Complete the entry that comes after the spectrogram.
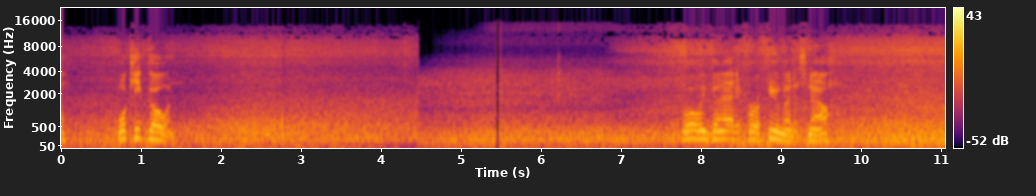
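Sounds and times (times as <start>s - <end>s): ocean surf breaking: 0.0s - 11.0s
wind noise on microphone: 0.0s - 11.0s.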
